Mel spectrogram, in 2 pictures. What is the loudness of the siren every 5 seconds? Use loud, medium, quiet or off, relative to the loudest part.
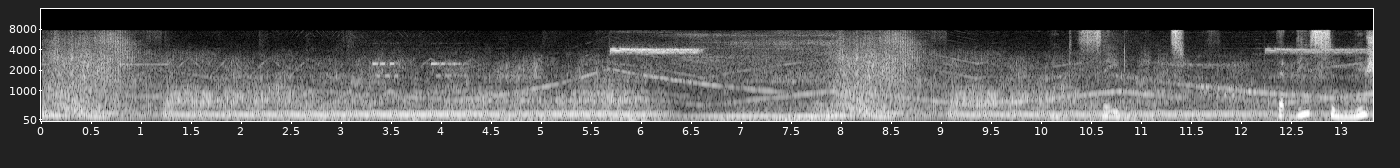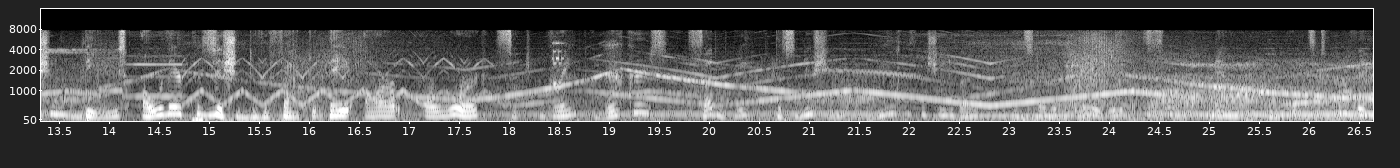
quiet, quiet, medium, medium, loud, loud.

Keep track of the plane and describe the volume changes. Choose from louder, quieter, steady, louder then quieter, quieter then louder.
quieter then louder.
